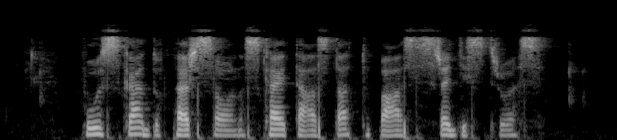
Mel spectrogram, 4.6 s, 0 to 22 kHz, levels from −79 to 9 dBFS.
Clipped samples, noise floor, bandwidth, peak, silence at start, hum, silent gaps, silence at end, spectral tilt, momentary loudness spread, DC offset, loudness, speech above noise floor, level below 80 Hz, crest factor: under 0.1%; -50 dBFS; 10.5 kHz; -4 dBFS; 0.25 s; none; none; 0.55 s; -3 dB/octave; 9 LU; under 0.1%; -22 LUFS; 27 dB; -54 dBFS; 20 dB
